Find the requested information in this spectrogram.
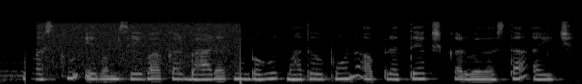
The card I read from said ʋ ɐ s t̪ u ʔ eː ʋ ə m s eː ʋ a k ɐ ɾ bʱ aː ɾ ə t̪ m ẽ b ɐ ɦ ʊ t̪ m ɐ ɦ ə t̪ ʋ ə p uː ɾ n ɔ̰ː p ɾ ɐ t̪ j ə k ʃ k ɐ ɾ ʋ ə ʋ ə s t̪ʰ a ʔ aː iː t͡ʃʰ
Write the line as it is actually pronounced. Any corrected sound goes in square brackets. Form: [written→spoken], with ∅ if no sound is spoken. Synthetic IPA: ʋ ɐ s t̪ u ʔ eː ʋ ə m s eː ʋ a k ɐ ɾ bʱ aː ɾ ə t̪ m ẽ b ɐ ɦ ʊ t̪ m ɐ ɦ ə t̪ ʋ ə p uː ɾ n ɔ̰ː p ɾ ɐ t̪ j ə k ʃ k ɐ ɾ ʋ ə ʋ ə s t̪ʰ a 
